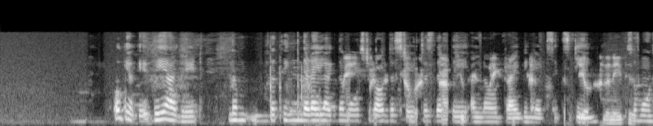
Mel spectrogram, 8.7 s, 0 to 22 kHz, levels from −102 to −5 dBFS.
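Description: Background gated by the echo canceller, 1.16 to 1.4 s: while the far side plays through the loudspeaker, the canceller clamps the microphone, and the room sound drops by about 34 dB for roughly 0.2 s before returning.

Echo leak, 1.63 to 1.7 s: a copy of the speech arrives 121 ms late, about 10 dB below it, likely residual loudspeaker echo the canceller failed to remove.

Background gated again, 2.62 to 3.57 s: the room tone dips by up to about 40 dB in stretches totalling roughly 0.7 s.

Echo leak, 3.69 to 3.9 s: the same 121 ms delayed copy, now about 15 dB down.

Speech suppressed in double talk, 4.01 to 8.06 s: the talker's speech sinks by as much as about 40 dB, in pieces adding up to around 3 s. The likely cause is the canceller mistaking overlapping talk for echo and turning both down.

Echo leak, 7.34 to 7.41 s: a brief scrap delayed 137 ms, about 20 dB below the speech.

Speech suppressed in double talk, 8.56 s to the end: a final dip of about 30 dB lasting roughly 0.15 s.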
